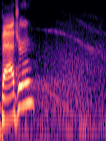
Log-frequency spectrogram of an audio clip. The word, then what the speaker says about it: Baja: It's pronounced Badger. Wait, you guys call it Badger Blast over there?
